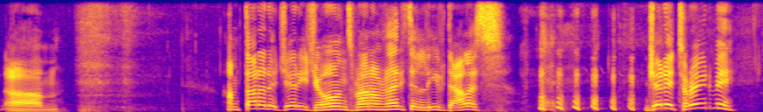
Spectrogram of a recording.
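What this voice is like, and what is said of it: Dak Prescott in Scottish accent. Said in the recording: “Dak Prescott Scottish ... if he had a Scottish heritage”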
